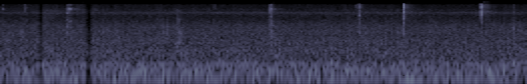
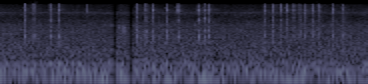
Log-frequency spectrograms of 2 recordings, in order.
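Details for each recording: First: BFS baitcasting reel drag clicker sounding muffled: only a few faint, uneven ticks barely above room hush. The clicks are there but far too quiet, inaudible out on the water; owner suspects something needs bending or tweaking. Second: should be able to hear that baby. You should be able to hear those drag clicks, right?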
